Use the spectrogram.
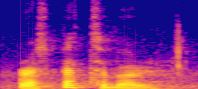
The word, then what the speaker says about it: respectable: Respectable. Good. Again. Respectable. Very good. Respectable. Respectable. Respectable. En la segunda sílaba recae el énfasis.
